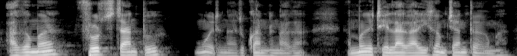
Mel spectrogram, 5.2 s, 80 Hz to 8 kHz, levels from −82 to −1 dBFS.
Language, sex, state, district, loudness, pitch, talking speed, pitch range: Wancho, male, Arunachal Pradesh, Longding, -21 LUFS, 110 Hz, 195 wpm, 105-125 Hz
